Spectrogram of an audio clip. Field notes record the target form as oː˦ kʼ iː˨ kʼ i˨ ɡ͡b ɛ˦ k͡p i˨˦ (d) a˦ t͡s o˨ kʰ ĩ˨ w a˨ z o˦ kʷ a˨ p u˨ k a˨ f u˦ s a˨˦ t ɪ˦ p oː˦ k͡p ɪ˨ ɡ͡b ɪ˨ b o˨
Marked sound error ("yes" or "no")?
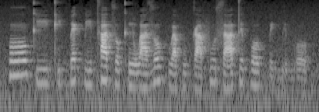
yes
